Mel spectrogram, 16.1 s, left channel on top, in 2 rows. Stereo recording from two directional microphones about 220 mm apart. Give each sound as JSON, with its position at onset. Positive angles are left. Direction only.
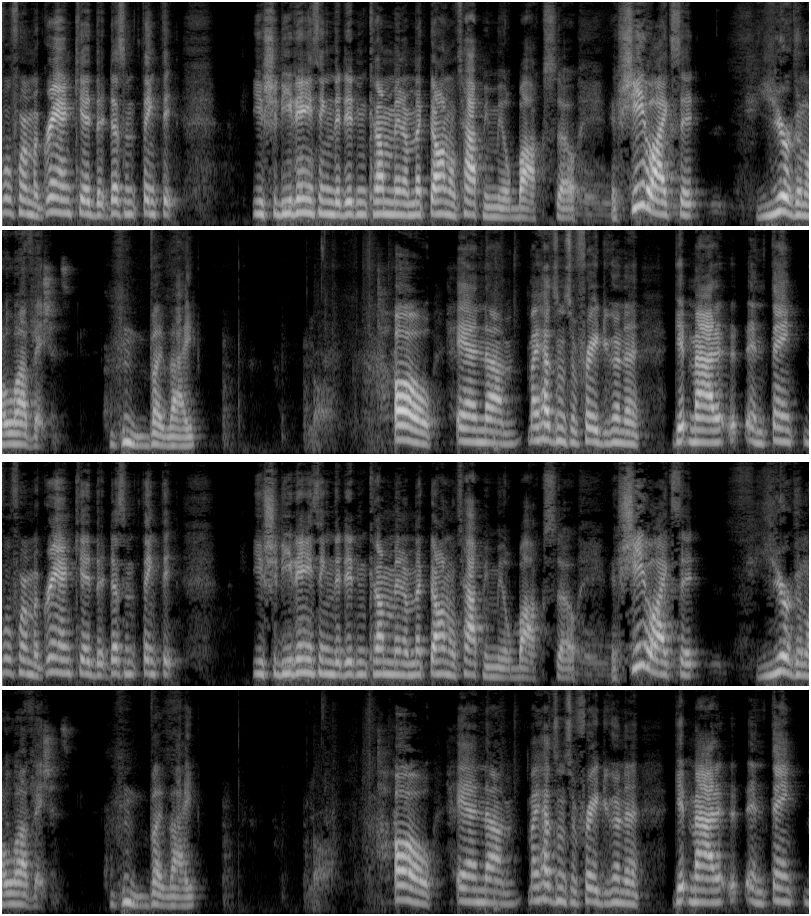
{"t": 0.0, "sound": "speech", "side_deg": 15}
{"t": 11.9, "sound": "speech", "side_deg": 15}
